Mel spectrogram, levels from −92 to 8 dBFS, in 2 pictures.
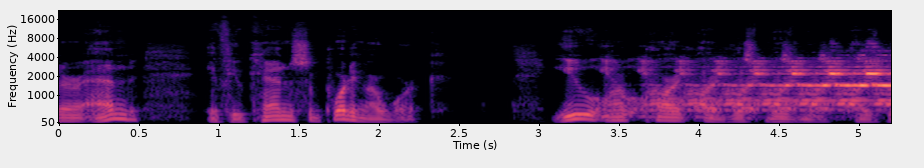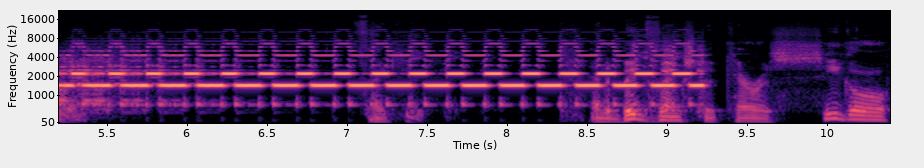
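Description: At 3.19 s a feedback howl starts in the speech and runs until 9.31 s. A microphone and a loudspeaker sharing the room are closing a loop. Each pass adds gain, so the sound grows rather than decays and narrows to a tone near 1.5 kHz. It peaks about 18 dB above the speech and pulses roughly every fifth of a second, the loop's round-trip delay.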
